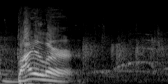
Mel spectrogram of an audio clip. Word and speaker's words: Byler: klein writers emily altman jeremy byler rhymes with tyler it says here neil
